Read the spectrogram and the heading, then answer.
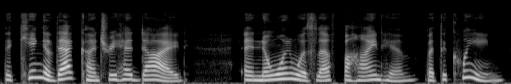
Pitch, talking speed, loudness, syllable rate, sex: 210 Hz, 200 wpm, -19 LUFS, 4.4 syllables/s, female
